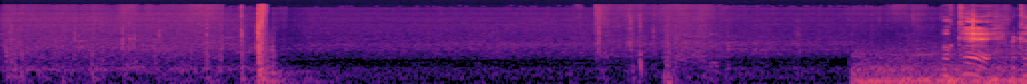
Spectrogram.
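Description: Handling noise from a phone being set up inside a car: a sharp knock about two and a half seconds in and a few lighter clicks around six seconds. About eight and a half seconds in, a loud low rumble starts suddenly and keeps going.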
